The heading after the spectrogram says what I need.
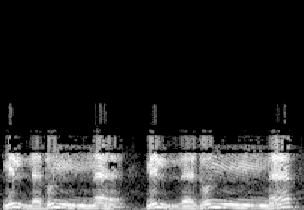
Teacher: شيل النون خالص وحط وصل الميم في اللام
